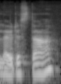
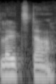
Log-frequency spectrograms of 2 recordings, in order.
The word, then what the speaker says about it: lodestar: i was pronouncing it lotus star because i was adding a german pronunciation on it um i can't help it it reads like a german word but apparently it's just lodestar which is bird so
